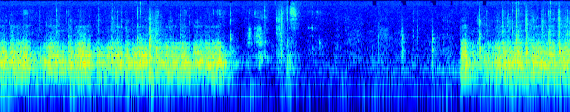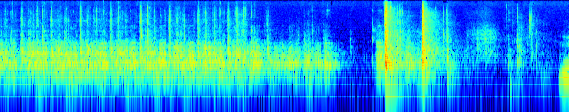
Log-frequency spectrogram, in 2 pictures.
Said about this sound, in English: So I'm just gonna poke this back out and just re-stitch over that.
